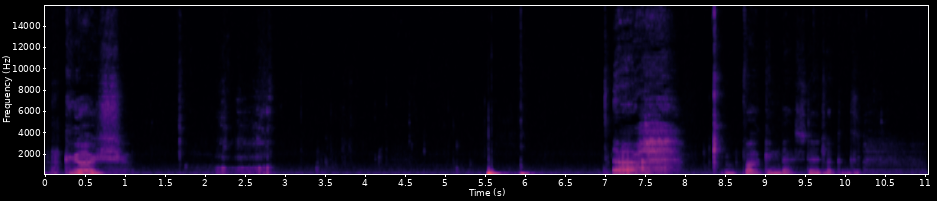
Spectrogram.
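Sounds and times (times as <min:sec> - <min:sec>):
person chewing a sandwich: 0:01.7 - 0:05.5
dull low thumps: 0:05.6 - 0:06.4.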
